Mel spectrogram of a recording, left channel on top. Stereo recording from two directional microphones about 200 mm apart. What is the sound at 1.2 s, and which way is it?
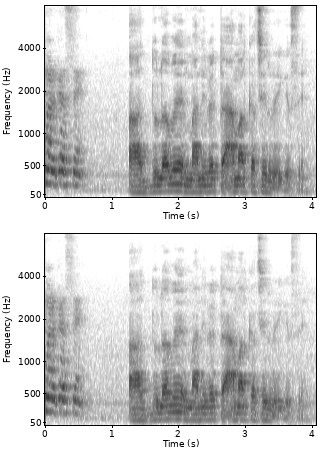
A man's voice, 45° left (ahead or behind).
